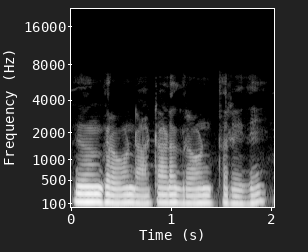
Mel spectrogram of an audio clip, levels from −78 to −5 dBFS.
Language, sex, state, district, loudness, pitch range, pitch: Kannada, male, Karnataka, Koppal, -14 LUFS, 110-120 Hz, 115 Hz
